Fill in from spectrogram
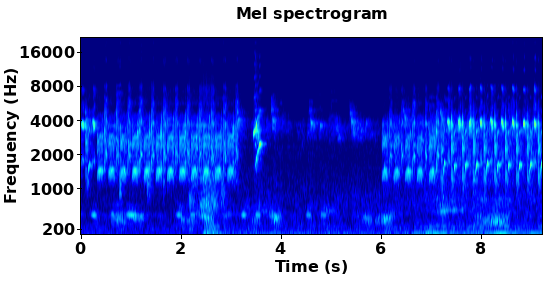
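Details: Serbian blue canary of the Slavujar song style, singing rapid repeated syllables in two trilled phrases, about two per second, split by a short gap with a brief sharp note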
